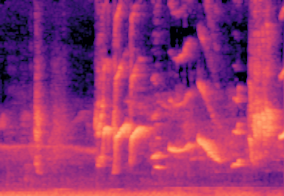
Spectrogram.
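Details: Pet thrush in a cage pouring out an energetic ngeplong song, with quick high whistles, sharp upward-flicked notes and twittering phrases that barely pause, over a faint low background hum.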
